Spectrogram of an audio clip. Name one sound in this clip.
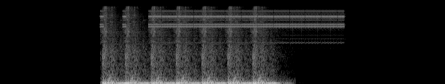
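A counter ticks rapidly as scores tally up.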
